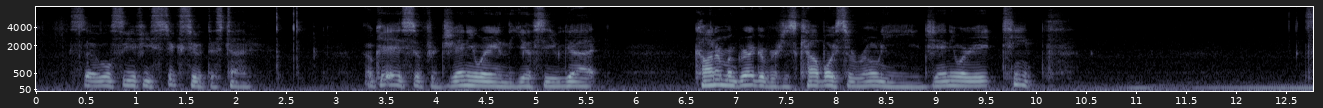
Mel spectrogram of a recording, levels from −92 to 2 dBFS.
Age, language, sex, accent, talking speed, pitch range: 30-49, English, male, American, 125 wpm, 105-130 Hz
